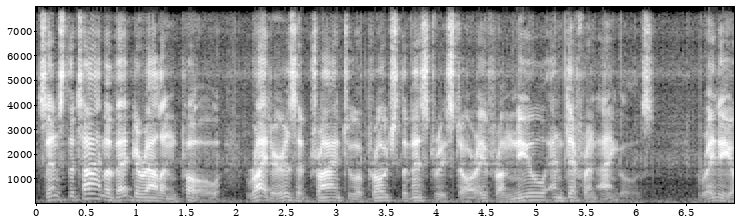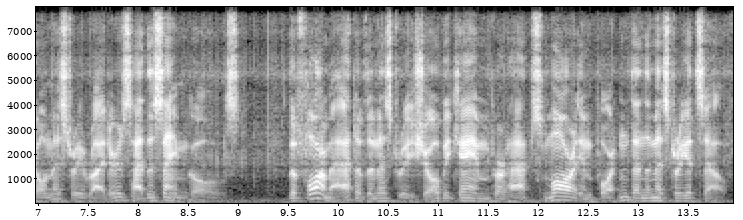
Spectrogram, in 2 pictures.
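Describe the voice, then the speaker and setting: An American man narrating a scripted radio history documentary in a formal, measured, dramatic way. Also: lowish voice, lively intonation, sharp tone, slight background noise.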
